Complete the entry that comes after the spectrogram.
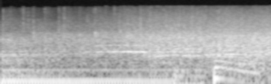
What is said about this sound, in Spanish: Ole, fuerte aplauso para el mes que viene.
